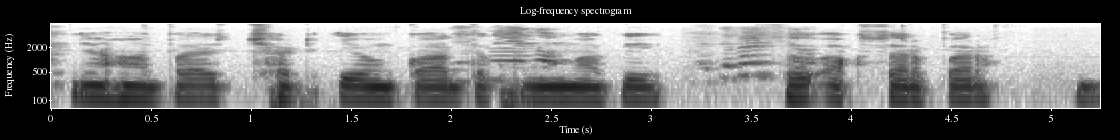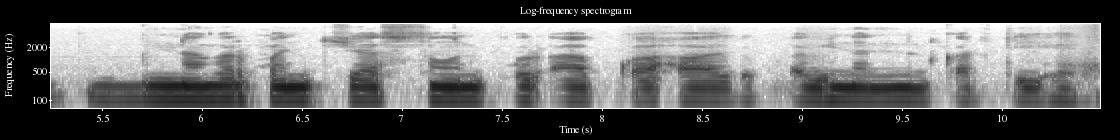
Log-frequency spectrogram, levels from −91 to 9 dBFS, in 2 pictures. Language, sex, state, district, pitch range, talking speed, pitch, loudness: Bundeli, male, Uttar Pradesh, Jalaun, 105-115 Hz, 95 wpm, 110 Hz, -16 LUFS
